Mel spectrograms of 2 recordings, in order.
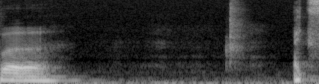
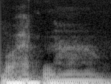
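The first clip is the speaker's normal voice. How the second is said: louder "What now?" as the inner voice; a louder, fed-up "What now?" inside his head; inner exasperation; 3 semitones lower, 7 dB louder than usual. Retold or imitated. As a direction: let "What now?" burst out as his real thought. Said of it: "Deep down, I'm like".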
